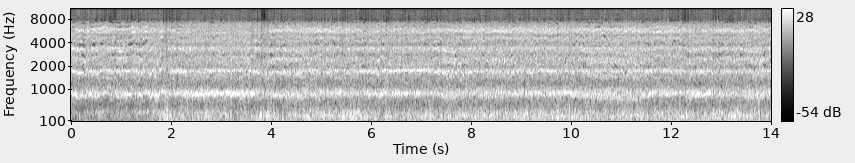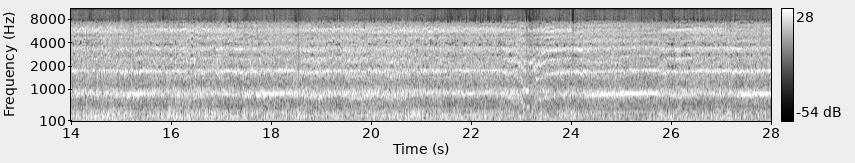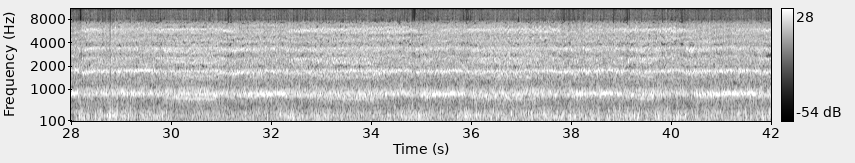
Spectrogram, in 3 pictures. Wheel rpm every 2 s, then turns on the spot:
230, 220, 230, 230, 230, 220, 220, 230, 220, 220, 220, 210, 220, 220, 230, 210, 210, 220, 220, 220, 230.
none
